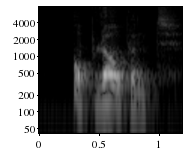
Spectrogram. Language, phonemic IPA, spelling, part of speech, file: Dutch, /ˈɔplopənt/, oplopend, verb / adjective, Nl-oplopend.ogg
- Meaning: present participle of oplopen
